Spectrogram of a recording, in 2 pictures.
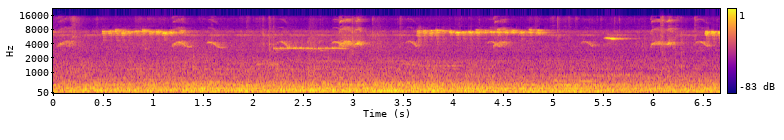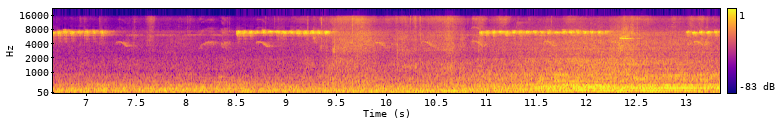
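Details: Canary kept as a tutor bird for other songbirds, singing strongly right after its moult without any conditioning: thin, high trills in bursts of about a second, separated by short chirps and a few slurred notes over a low, steady background hum.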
